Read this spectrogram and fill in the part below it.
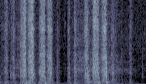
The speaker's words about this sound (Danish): Det her, det er lyden af en kop i en kasse.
